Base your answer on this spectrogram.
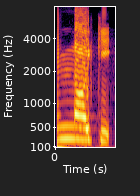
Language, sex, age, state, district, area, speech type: Tamil, female, 60+, Tamil Nadu, Erode, urban, read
